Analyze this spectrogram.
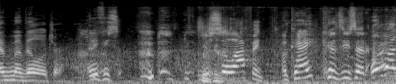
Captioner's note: laughs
